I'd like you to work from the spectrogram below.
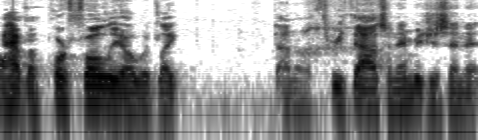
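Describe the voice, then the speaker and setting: An ordinary speaking voice from a man, fairly high in pitch with ordinary pitch variation, on a very clean recording with a silent background. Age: 60s. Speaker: photographer. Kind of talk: casual chat.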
